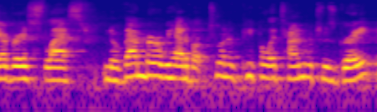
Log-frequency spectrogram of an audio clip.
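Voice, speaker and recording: Noticeable background noise sits behind a woman's fairly high voice. She speaks at a very fast pace with fairly even intonation. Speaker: prevention coordinator hosting a community meeting. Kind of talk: meeting announcements to a live audience. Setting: meeting room with audience.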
